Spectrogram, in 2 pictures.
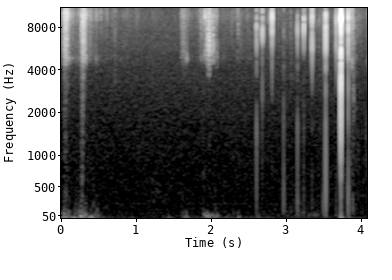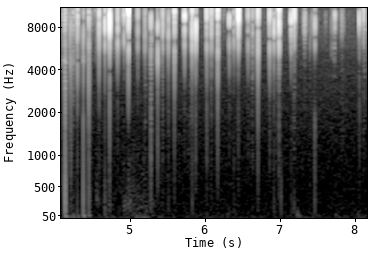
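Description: Close-miked ASMR trigger sounds from a small object handled with the fingers right at an earphone microphone. A brief rustle comes first, then from a few seconds in a dense run of sharp, irregular clicks and crackles.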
